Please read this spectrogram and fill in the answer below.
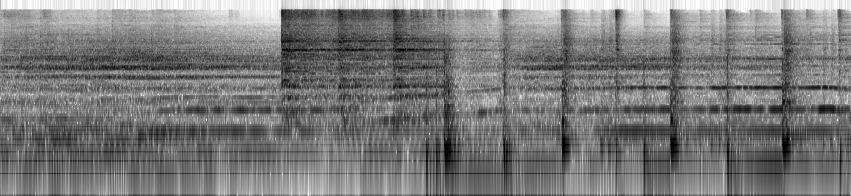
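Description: Drum kit played with wooden sticks over a pop song's backing track. The first few seconds hold the backing track's sustained chords; about three seconds in the drums come in loudly, and from about four seconds on kick and snare keep a steady beat of roughly two strokes a second.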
